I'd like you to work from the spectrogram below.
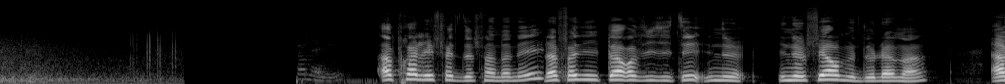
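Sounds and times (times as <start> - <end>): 
low rumble of firework booms: 0.0 - 1.8
fireworks exploding on Christmas Eve: 0.0 - 1.9
sharp crackling firework pops: 0.0 - 1.9
speech: 3.8 - 9.3.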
